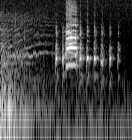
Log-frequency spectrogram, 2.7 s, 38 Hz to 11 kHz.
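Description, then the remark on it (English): A chicken clucking sound effect in a coin-prize game, heard when a chicken face is revealed: one bright squawk followed by a rapid string of about six short, evenly spaced clucks, fairly loud with nothing else playing. “Face 10, chicken face.”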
